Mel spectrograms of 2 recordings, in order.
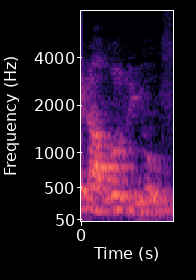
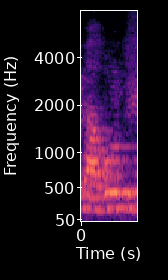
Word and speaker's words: W: অথবা এভাবেও দেখবেন কিন্তু উচ্চারণটা কি প্রোনাউন্সিয়েশনটা কি প্রোনাউন্সিয়েশনটা হচ্ছে ডাবল ইউ ডাবল ইউ হ্যাঁ কয়েকটা ভাষায় এটাকে ডাবল ভি উচ্চারণ করে যেমন ফ্রেঞ্চ তারপরে স্প্যানিশ কাতারিয়ান এবং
